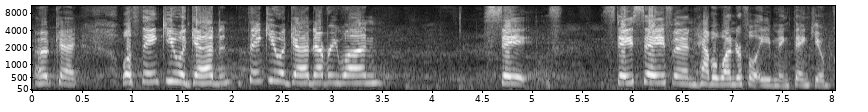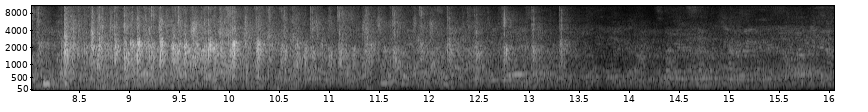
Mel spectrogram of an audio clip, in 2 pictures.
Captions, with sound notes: OK, well, thank you again. Thank you again, everyone. Stay safe, and have a wonderful evening. Thank you. [APPLAUSE]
